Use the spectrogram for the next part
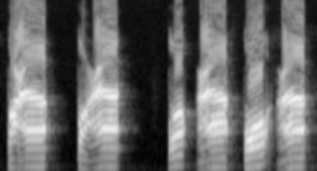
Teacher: زبان کی نوک جب اوپر کے اگلے دو دانتوں کی جڑ کی طرف والے ادھے حصے سے لگتی ہے اس وقت یہ لفظ طا ادا ہوتا ہے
